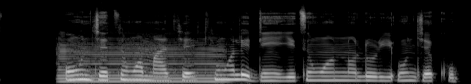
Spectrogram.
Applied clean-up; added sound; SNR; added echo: neural mask model RNNoise.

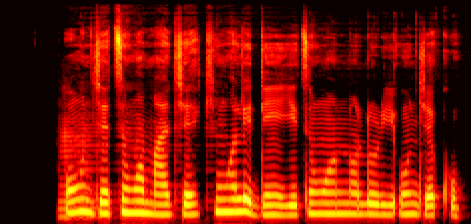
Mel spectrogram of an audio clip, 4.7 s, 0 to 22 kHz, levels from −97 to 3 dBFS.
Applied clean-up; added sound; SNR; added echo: neural mask model DeepFilterNet 3.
